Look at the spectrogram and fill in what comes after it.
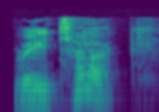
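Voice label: "retook", British English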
